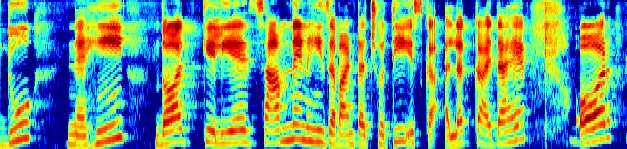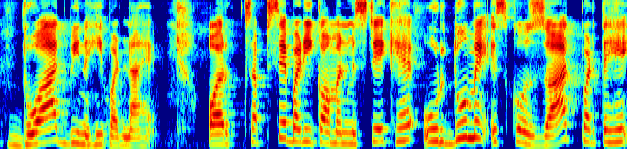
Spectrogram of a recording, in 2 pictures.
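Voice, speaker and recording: A woman leads an online recitation lesson. She explains patiently and draws each letter sound out slowly, repeating it for her students. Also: fairly high pitch. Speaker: Quran recitation teacher.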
